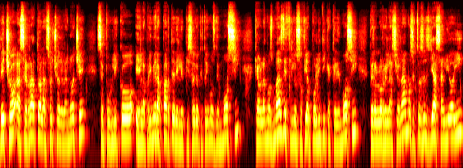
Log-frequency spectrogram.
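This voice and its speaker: A man with a Mexican accent, high-pitched yet dark and mellow in tone, talking at a very fast pace with fairly even intonation and hardly any pauses. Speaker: philosophy livestream host. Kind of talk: live stream chat about philosophy. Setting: live stream.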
